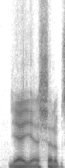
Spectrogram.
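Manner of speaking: ordinary talk, nothing marked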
